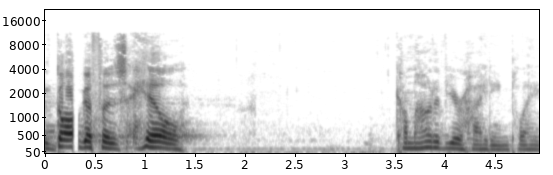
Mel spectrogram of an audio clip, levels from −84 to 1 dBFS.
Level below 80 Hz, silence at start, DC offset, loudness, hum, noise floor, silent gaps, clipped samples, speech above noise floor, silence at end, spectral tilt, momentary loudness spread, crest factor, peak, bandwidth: -54 dBFS; 0 s; under 0.1%; -19 LUFS; none; -55 dBFS; none; under 0.1%; 36 dB; 0 s; -6.5 dB/octave; 17 LU; 16 dB; -4 dBFS; 11.5 kHz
